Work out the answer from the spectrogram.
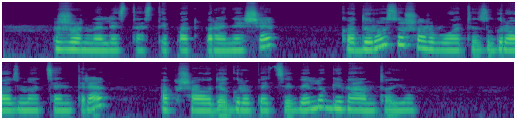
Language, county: Lithuanian, Panevėžys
